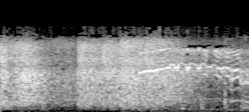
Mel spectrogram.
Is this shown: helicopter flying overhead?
no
